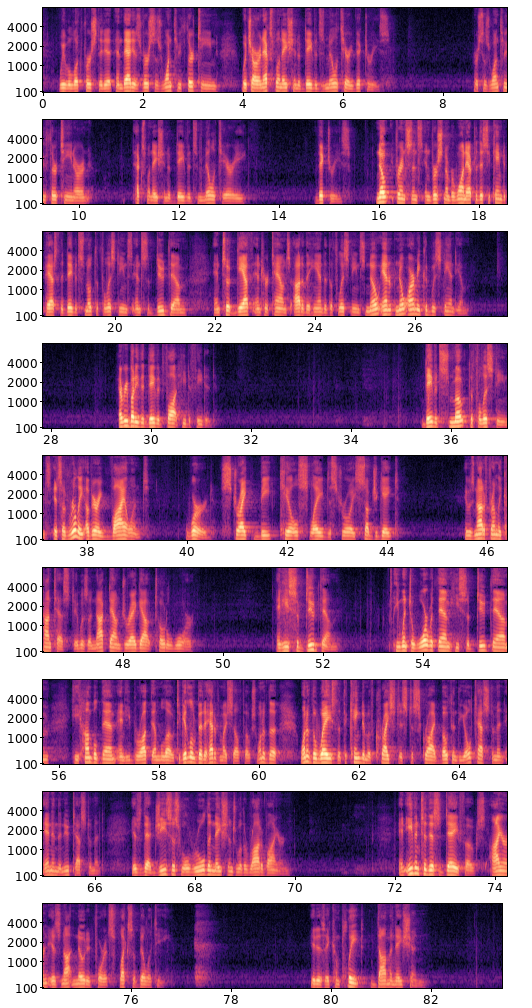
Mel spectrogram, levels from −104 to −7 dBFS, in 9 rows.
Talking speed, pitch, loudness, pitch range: 140 wpm, 125 Hz, -21 LUFS, 115-140 Hz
